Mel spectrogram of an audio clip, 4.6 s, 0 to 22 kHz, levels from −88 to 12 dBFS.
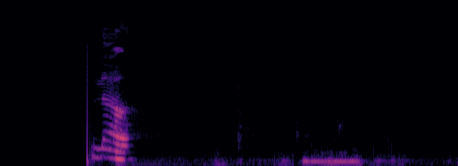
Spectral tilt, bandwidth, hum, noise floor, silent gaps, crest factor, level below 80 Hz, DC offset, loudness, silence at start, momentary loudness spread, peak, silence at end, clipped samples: -6.5 dB/octave; 13.5 kHz; none; -78 dBFS; none; 24 dB; -70 dBFS; under 0.1%; -42 LUFS; 0.85 s; 19 LU; -22 dBFS; 0.65 s; under 0.1%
